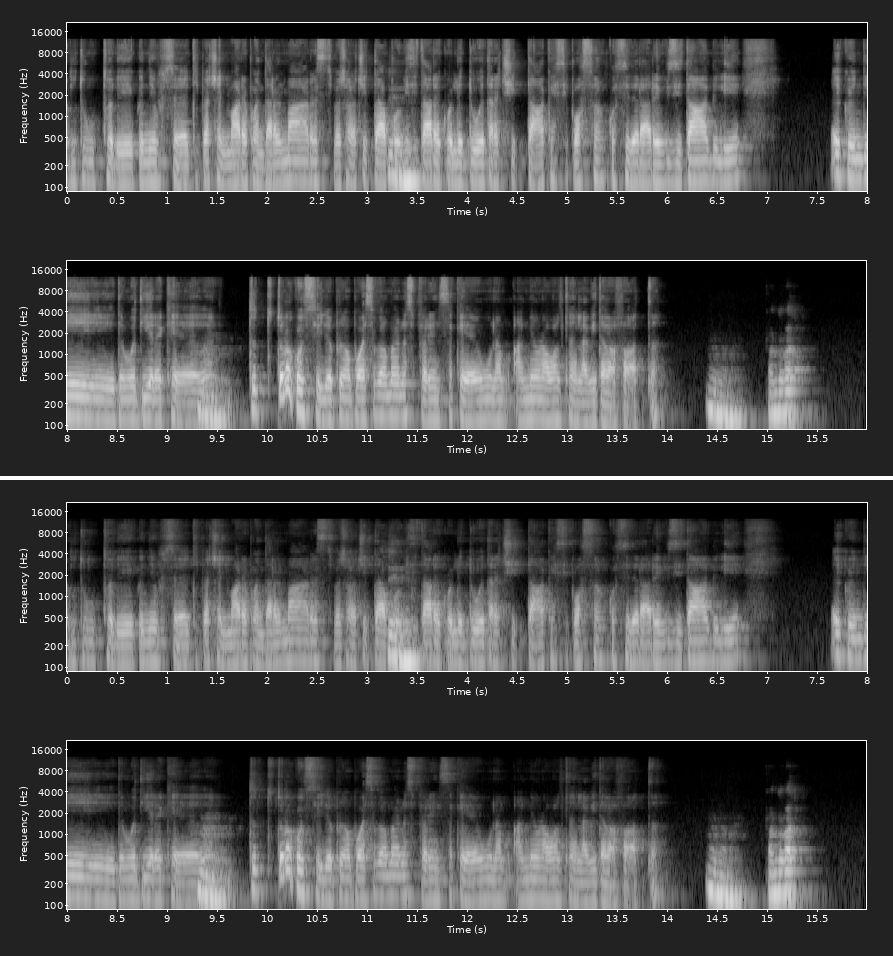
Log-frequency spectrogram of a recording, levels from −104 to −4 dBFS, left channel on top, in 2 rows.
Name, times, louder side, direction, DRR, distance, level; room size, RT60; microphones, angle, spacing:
voice 1, 0.0-7.0 7.6-9.5 9.8-13.9, left 5 dB, 55° left, 0.4 m, -32 dB
voice 2, 3.2-3.5 9.3-9.6 14.4-15.3, right 1 dB, 20° right, 0.3 m, -29 dB
14.0 x 5.3 x 3.7 m
head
